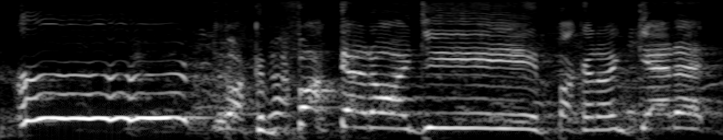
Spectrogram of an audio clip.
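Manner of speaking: very high, loud, slow bogan shout; hoon yell. Pretend. Comedian doing donuts in the metaverse, loud bogan yell. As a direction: bellow like a hoon in a ute.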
